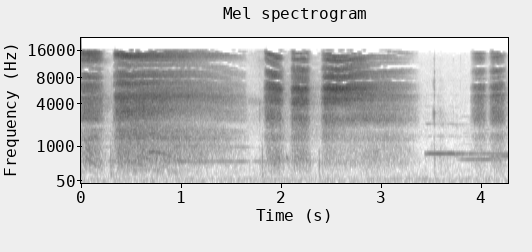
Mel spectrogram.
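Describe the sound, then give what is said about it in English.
Several quick, sharp sniffs draw air in through the nose in a rapid series of five to seven inhales during a breathing exercise, fairly loud, with no talking, before the breath settles into a quieter hold. “So you're gonna sniff 5, 6, or 7 times. Inhale, inhale, inhale, inhale, inhale, inhale.”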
